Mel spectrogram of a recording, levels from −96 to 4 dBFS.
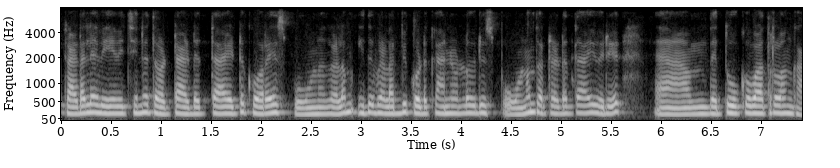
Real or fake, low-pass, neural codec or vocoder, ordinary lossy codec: fake; 7.2 kHz; codec, 16 kHz, 16 kbps, FunCodec, trained on Chinese and English, 50 frames a second; Opus, 16 kbps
